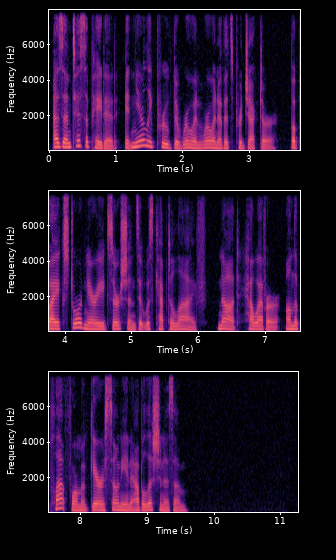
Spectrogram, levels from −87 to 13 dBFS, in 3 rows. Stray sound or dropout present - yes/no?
no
